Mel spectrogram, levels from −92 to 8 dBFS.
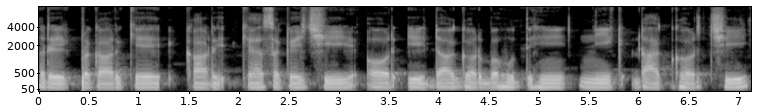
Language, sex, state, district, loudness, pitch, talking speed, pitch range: Maithili, male, Bihar, Saharsa, -20 LUFS, 95 Hz, 125 wpm, 95-100 Hz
